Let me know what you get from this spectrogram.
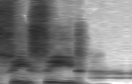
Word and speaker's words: C-Seed: C-Seed, letter C, seed spelled like a seed, the name of the company, which is, I think, an awful name for a company.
